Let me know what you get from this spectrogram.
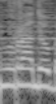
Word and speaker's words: Jurado: Damien Jurado. – Well, you said it right. – Damien Jurado bei Flux FM, denn schließlich ist sein Vater Mexikaner. Und da muss man das auch richtig aussprechen.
